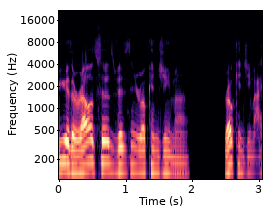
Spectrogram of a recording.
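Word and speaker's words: Rokkenjima: And for you, the relatives visiting Rokenima, Rokenima, I said it right.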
